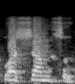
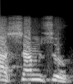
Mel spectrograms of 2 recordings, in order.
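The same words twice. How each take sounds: First: ওয়াশামসু joined up, no hamza after the wa; hamza dropped. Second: Said in the usual way. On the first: Shown as a demonstration. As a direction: slide from wa straight into the sh of ওয়াশামসু. (ওয়াশামসু-তে Hamza উচ্চারণ না করে মিলিয়ে পড়া) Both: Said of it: "ওর আর উচ্চারণ হচ্ছে না".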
